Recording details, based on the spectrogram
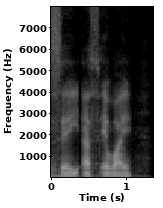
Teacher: So we say that the tongue is gliding from mid to higher position.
